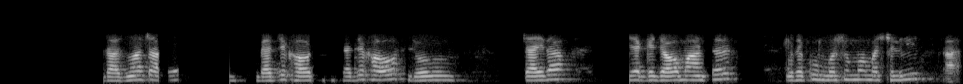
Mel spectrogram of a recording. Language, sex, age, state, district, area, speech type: Dogri, female, 30-45, Jammu and Kashmir, Samba, rural, conversation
